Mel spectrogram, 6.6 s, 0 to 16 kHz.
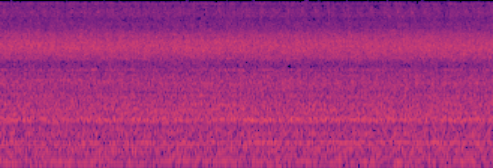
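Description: Ford Grand Marquis 4.6-litre V8 idling steadily while its transmission pump pushes old fluid out of a disconnected cooler hose into a container during a transmission fluid flush.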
